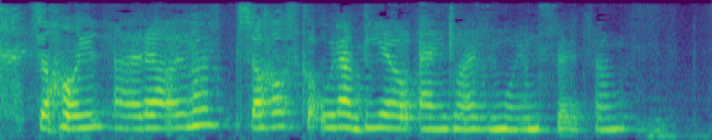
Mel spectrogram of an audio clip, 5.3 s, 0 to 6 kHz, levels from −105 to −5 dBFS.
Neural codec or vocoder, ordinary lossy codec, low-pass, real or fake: codec, 16 kHz in and 24 kHz out, 0.6 kbps, FireRedTTS-2 codec; MP3, 24 kbps; 5.4 kHz; fake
